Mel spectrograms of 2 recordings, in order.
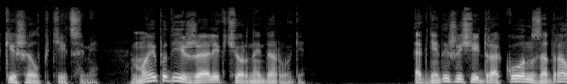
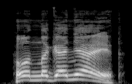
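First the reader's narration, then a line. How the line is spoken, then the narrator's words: Shouting. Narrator (Russian): крикнул Ганилон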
